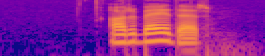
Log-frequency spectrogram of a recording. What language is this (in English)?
Norwegian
